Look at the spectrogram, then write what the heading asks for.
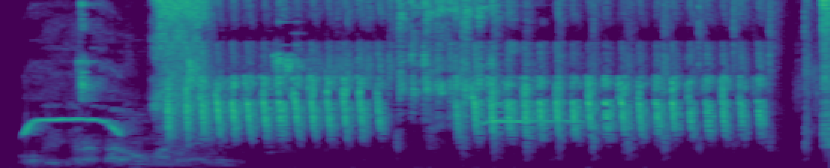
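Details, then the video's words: Bar-winged prinia singing in the fast, tightly packed 'bocor ngunci speed rapat' style: a clean rising-falling whistle, then a long buzzy burst of rapid high notes, about three every second. "Suara Burung CIBLEK Bocor Tipikal Ngunci lagu Speed Rapat !!!"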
